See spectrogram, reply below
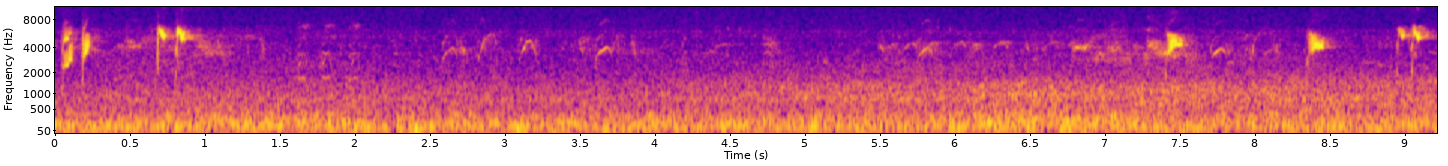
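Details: Japanese wagtail (Motacilla grandis) recently fledged young, fed by a parent, give short, sharp, high begging chirps in scattered pairs and singles, with fainter thin calls over a steady low hum; resident breeding bird.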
